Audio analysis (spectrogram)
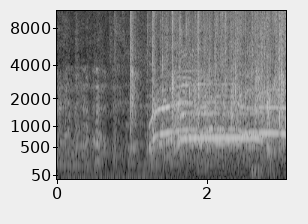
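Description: audience applause

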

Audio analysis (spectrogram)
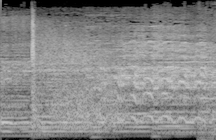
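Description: horse neighing

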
